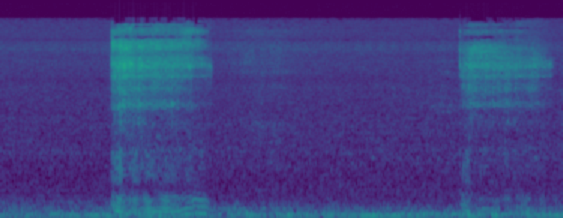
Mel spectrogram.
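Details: Two rattling, buzzy inhaled snores about three seconds apart over low room rumble, from a sleeping puppy; snoring.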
